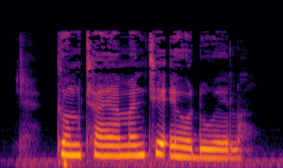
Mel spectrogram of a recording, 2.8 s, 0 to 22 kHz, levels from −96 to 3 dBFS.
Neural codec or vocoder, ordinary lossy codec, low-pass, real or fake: none; MP3, 48 kbps; 19.8 kHz; real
